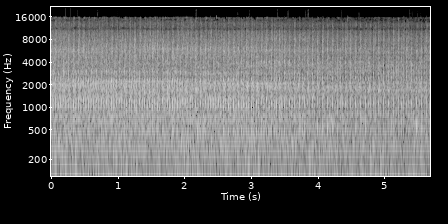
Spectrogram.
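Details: Peugeot/Citroën 1.6 HDi FAP diesel at idle: a sharp, even metallic knock about two or three per second over a steady idle; the owner asks whether the sound is strange, and the cause is not pinned down.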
